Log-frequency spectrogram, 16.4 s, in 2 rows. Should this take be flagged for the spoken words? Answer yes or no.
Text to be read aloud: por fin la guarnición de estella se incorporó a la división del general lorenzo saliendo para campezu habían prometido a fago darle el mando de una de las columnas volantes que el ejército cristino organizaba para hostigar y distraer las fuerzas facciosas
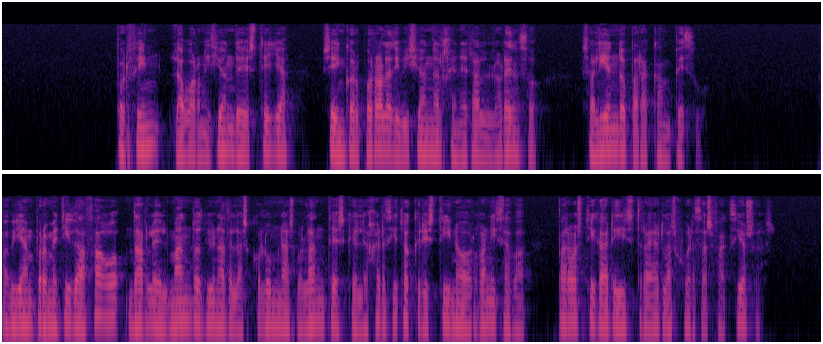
no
